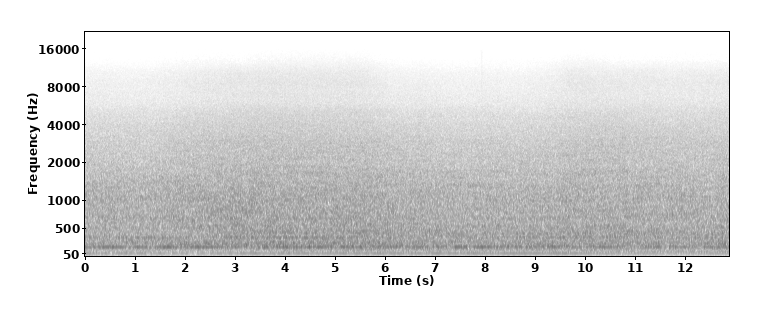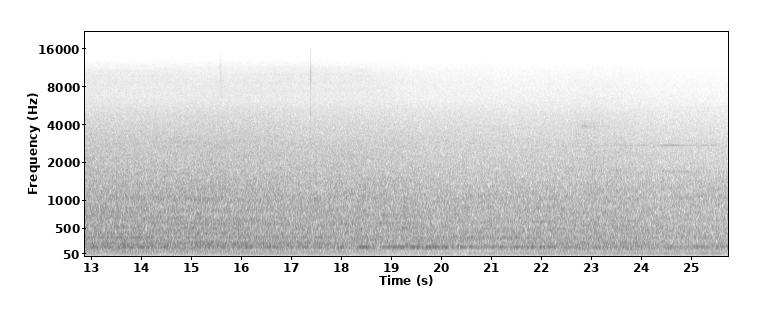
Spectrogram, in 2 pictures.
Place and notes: {
  "title": "Midtown, Baltimore, MD, 美国 - Hide in Station",
  "date": "2016-11-07 06:05:00",
  "latitude": "39.31",
  "longitude": "-76.62",
  "altitude": "24",
  "timezone": "America/New_York"
}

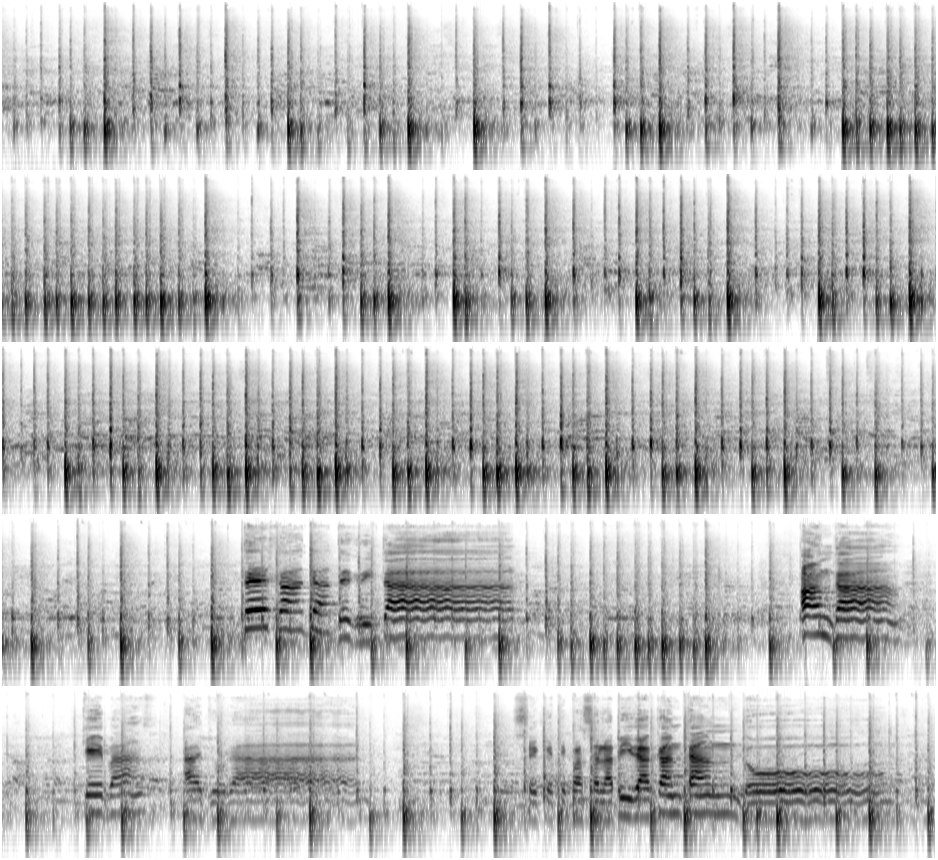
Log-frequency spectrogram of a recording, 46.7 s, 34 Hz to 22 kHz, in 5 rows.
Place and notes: {
  "title": "Malecón Maldonado, Iquitos, Peru - music @",
  "date": "2001-02-02 21:00:00",
  "description": "street musician @ the boulevard in Iquitos.",
  "latitude": "-3.75",
  "longitude": "-73.24",
  "altitude": "94",
  "timezone": "America/Lima"
}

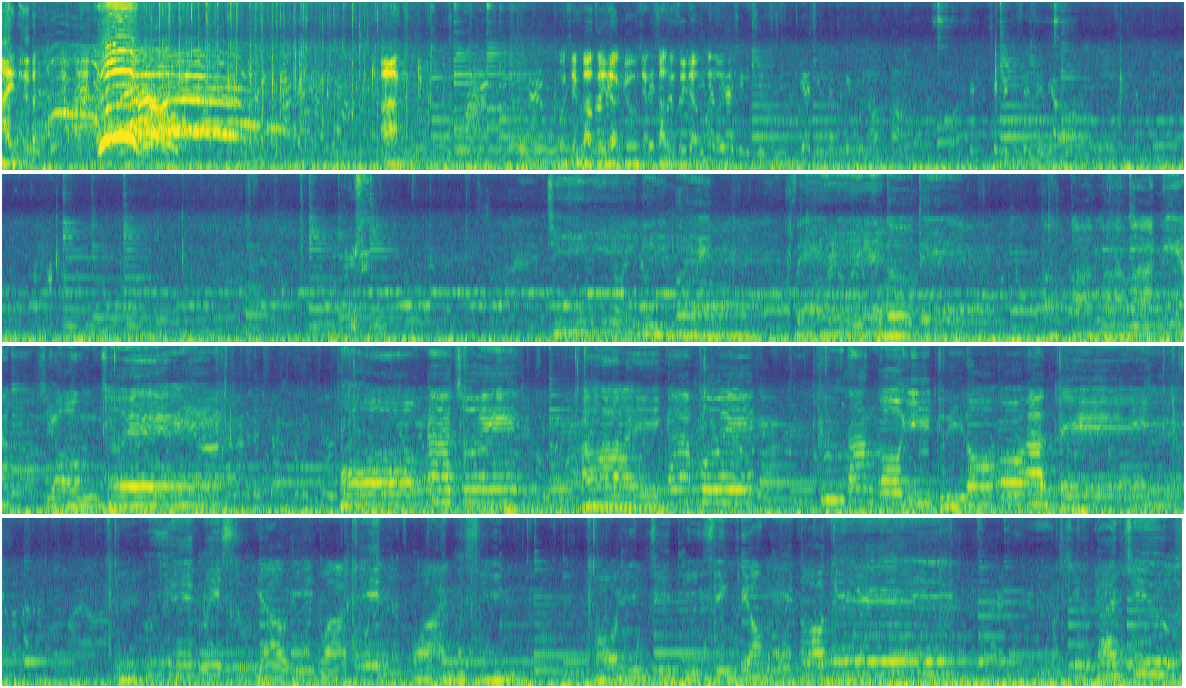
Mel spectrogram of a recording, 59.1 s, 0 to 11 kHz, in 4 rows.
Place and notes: {
  "title": "National Chiang Kai-shek Memorial Hall, Taipei - Cheer",
  "date": "2013-06-14 21:15:00",
  "description": "A long-time opponent of nuclear energy Taiwanese folk singer, Sony PCM D50 + Soundman OKM II",
  "latitude": "25.04",
  "longitude": "121.52",
  "altitude": "8",
  "timezone": "Asia/Taipei"
}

